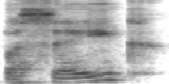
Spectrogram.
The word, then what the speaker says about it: Passaic: Okay, before we start, I have to thank Byzantine Catholic Eparchy of Passaic. Is it right? I don't know how to pronounce.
